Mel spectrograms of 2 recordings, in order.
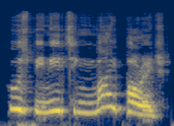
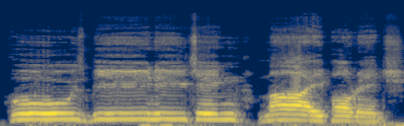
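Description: First: It is squeaked in a little, high voice. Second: It is said in a big, deep bear voice.

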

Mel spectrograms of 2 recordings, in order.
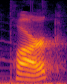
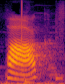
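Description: First: The R sound is clearly pronounced. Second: The R sound is not pronounced. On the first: "Но в американском произносится" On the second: "не произносится он перед согласной в британском английском"

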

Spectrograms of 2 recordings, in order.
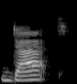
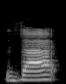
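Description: First: The word starts with a 'd' sound. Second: The word starts with a 'th' sound. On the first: "that becomes dat" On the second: "that becomes dat"

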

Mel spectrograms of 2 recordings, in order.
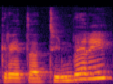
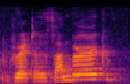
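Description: First: The name is said with a Swedish accent. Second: The name is said with an English accent. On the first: "but how you actually pronounce this is" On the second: "I think English people pronounce it"

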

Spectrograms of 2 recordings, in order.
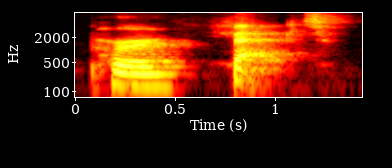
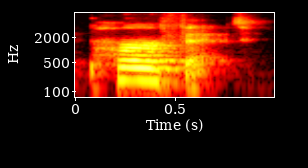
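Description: First: The stress is on the second syllable. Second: The stress is on the first syllable. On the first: It is used as a verb. "The verb" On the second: It is used as an adjective. "Stressing the beginning is the adjective"

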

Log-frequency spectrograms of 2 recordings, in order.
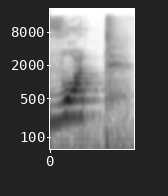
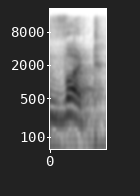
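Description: First: The vowel is an open, rounded 'aw'. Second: The vowel is a short, flat 'uh'. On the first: The speaker calls it right. "आपको मुंह को खोलना पड़ेगा" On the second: The speaker calls it wrong. "ना कि वट"

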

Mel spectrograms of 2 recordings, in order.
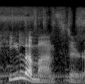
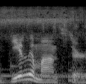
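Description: First: The first word starts with an H sound. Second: The first word starts with a hard G sound. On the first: The speaker calls it right. "You guys have told me that's how you pronounce it" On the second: The speaker calls it wrong. "I said it wrong"

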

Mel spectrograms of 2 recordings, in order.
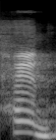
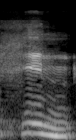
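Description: First: The vowel sounds like the one in 'pen'. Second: The vowel sounds like the one in 'pin'. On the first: The speaker calls it right. "it's hen. Eh, eh, for the letter E" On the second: The speaker calls it wrong. "we don't say hin"

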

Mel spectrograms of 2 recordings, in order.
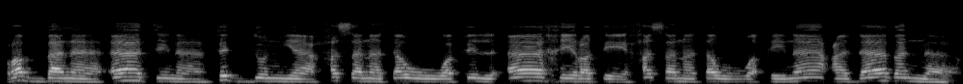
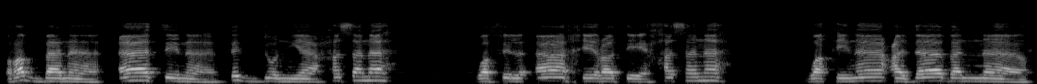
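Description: First: It is read as one sentence without pauses. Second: It is read as three phrases with pauses.

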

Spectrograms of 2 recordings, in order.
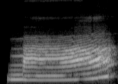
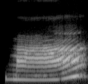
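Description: First: The pitch dips low, then rises again. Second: The pitch rises from mid to high. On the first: "start up higher and go down and then come up again" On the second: "second tone, the line goes up"

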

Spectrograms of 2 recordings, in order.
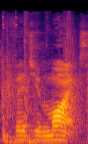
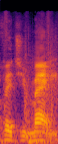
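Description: First: The last syllable sounds like 'might'. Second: The last syllable sounds like 'mate'. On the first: The speaker calls it right. "Vegemite, not Vegemite" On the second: The speaker calls it wrong. "not Vegemite. Oh. Mate is a friend"

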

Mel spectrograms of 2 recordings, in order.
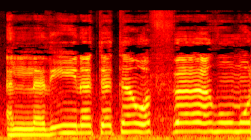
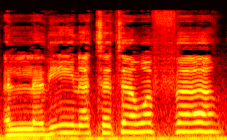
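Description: First: The t sounds have only light breathy friction. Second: The t sounds have heavy, hissing breathy friction. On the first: The speaker calls it right. "تسمع تاء ما فيها حرف السين، مو مشمومة بالسين" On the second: The speaker calls it wrong. "لما تصير فيها همس وايد الذين تتوفى تصير مو حلو"

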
